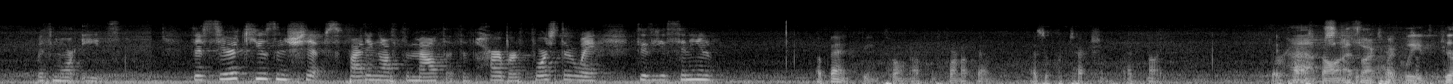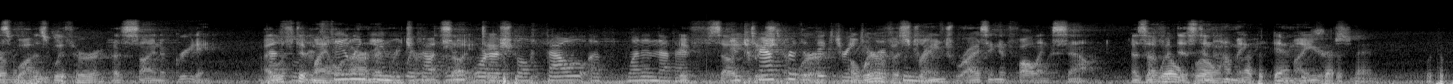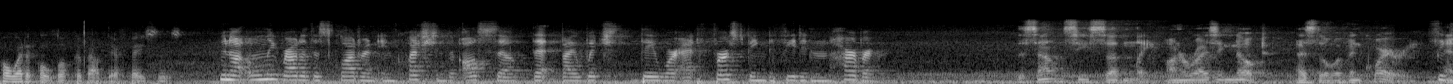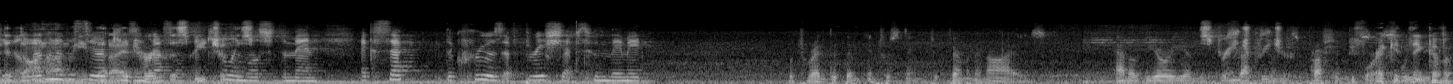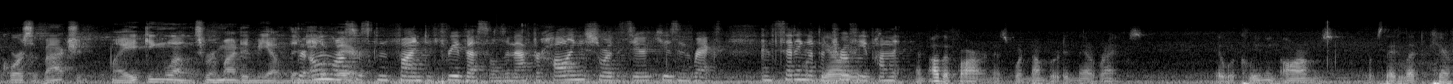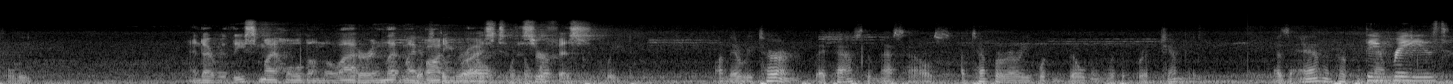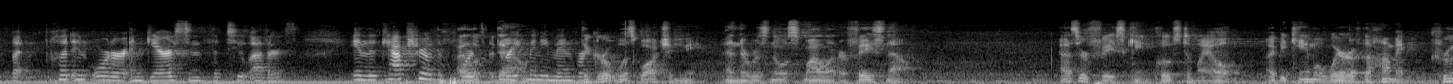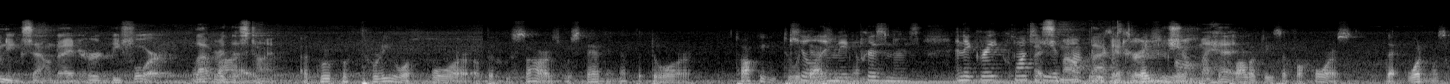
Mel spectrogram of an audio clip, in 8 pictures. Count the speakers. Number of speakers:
three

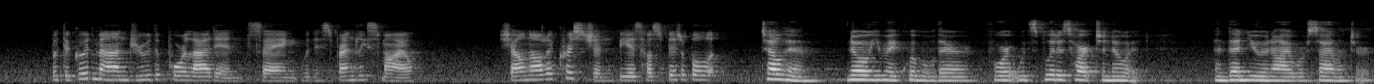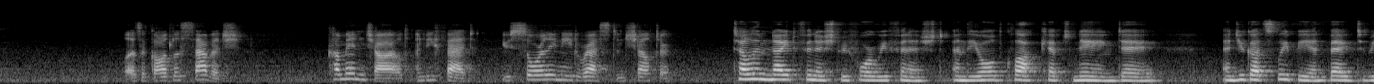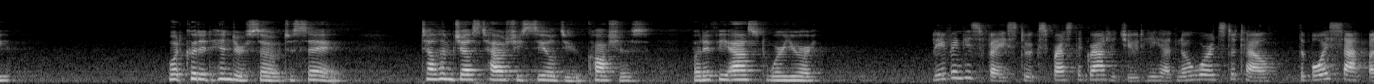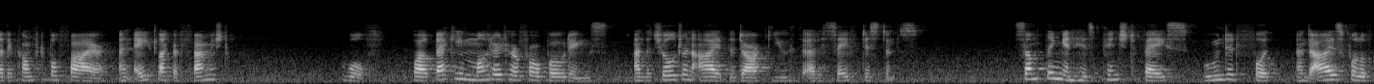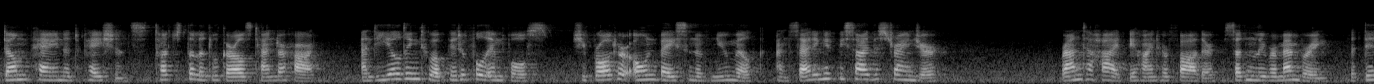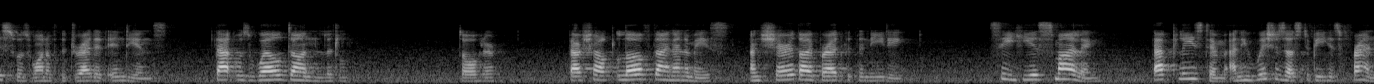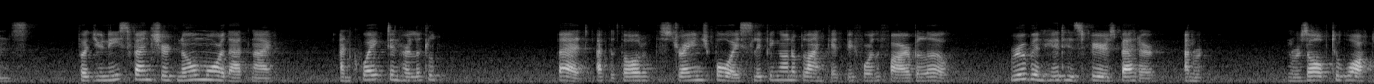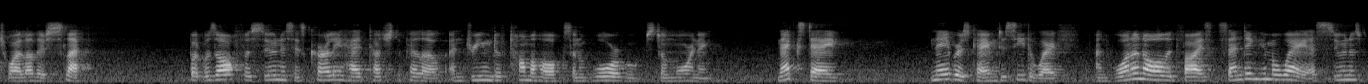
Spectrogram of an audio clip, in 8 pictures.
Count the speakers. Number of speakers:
two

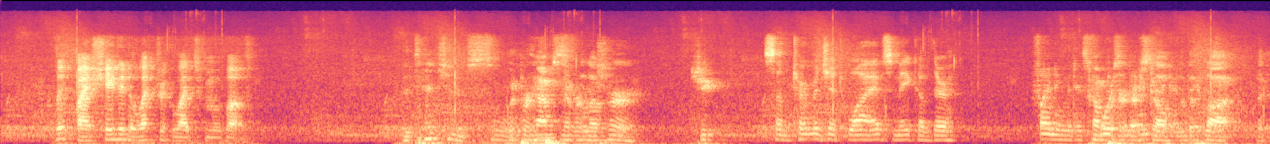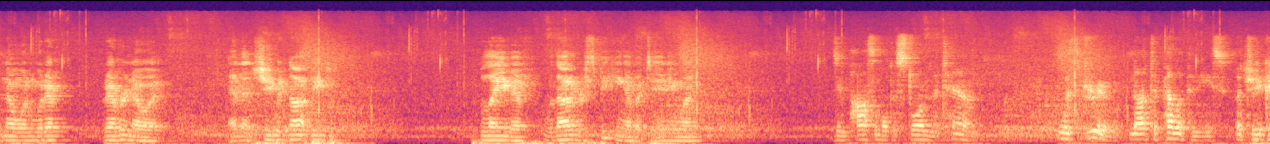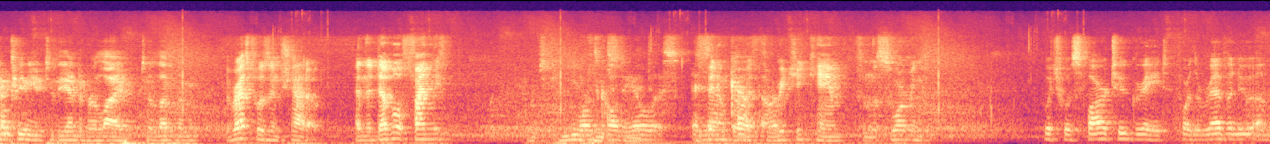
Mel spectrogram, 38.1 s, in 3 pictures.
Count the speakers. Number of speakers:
five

